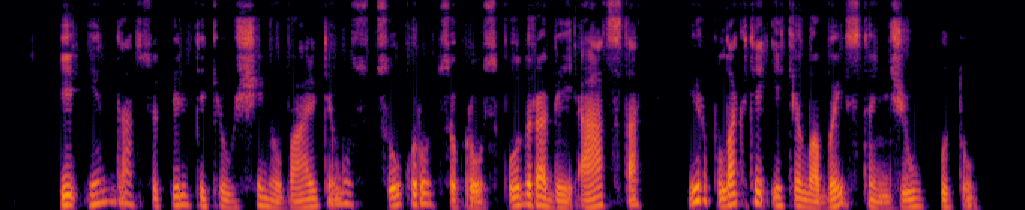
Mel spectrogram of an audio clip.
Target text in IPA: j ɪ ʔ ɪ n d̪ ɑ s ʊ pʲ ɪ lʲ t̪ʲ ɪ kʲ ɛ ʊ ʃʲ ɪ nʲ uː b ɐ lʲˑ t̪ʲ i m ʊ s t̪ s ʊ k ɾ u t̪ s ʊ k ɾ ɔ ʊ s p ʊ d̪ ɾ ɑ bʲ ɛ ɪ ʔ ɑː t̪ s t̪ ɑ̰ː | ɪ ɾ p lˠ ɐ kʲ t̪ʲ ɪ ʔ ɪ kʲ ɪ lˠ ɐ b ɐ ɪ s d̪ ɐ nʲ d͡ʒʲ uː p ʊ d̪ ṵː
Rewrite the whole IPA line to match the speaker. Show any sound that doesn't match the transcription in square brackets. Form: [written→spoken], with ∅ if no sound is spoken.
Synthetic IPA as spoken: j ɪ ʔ ɪ n d̪ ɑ s ʊ pʲ ɪ lʲ t̪ʲ ɪ kʲ ɛ ʊ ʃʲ ɪ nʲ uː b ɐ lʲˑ t̪ʲ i m ʊ s t̪ s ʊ k ɾ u t̪ s ʊ k ɾ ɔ ʊ s p ʊ d̪ ɾ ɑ bʲ ɛ ɪ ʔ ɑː t̪ s t̪ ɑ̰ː | ɪ ɾ p lˠ ɐ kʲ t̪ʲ ɪ ʔ ɪ kʲ ɪ lˠ ɐ b ɐ ɪ s [d̪→t̪] ɐ nʲ d͡ʒʲ uː p ʊ [d̪→t̪] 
